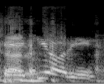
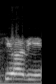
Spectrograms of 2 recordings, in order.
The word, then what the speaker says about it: Chiodi: Chiodi, sí, Chiodi en italiano. Chiodo un clavo, Chiodi es como que somos varios.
